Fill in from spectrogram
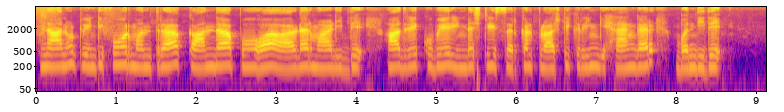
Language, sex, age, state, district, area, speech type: Kannada, male, 45-60, Karnataka, Tumkur, rural, read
